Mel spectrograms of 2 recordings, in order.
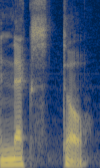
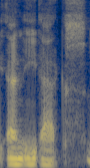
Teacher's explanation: if they try to use the English word next in things sometimes they'll take the T off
